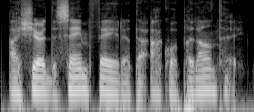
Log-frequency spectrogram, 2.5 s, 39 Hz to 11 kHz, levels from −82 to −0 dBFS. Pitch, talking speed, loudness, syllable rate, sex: 100 Hz, 165 wpm, -20 LUFS, 5.4 syllables/s, male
